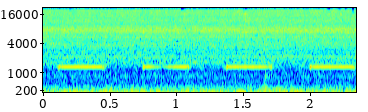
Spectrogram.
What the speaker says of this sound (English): it's beeping because that thing is behind my car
